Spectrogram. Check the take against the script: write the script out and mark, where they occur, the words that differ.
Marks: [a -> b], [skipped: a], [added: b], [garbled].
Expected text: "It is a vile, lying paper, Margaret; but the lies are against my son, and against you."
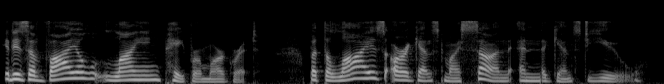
"It is a vile, lying paper, Margaret; but the lies are against my son, and against you."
